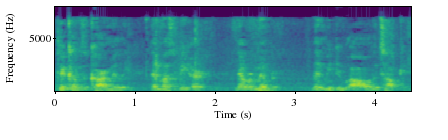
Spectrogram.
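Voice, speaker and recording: A man's voice: mid-range voice, a little fast, lightly acted. A man acting a bumbling, joking, film-obsessed husband in a 1940s radio play, with a hesitant manner. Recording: far from mic, echoey, noisy background.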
